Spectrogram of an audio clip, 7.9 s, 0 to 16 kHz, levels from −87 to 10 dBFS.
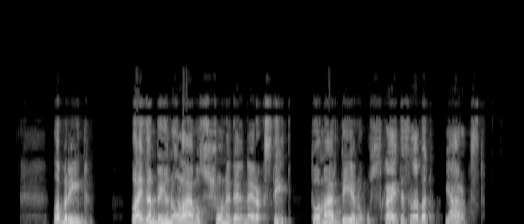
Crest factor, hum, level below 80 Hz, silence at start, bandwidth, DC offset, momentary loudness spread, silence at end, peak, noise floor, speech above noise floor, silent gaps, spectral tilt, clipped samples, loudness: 18 dB; none; -66 dBFS; 0.8 s; 9.4 kHz; under 0.1%; 11 LU; 0.7 s; 0 dBFS; -47 dBFS; 31 dB; 1.59-1.68 s, 4.55-4.66 s; -3.5 dB/octave; under 0.1%; -16 LUFS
